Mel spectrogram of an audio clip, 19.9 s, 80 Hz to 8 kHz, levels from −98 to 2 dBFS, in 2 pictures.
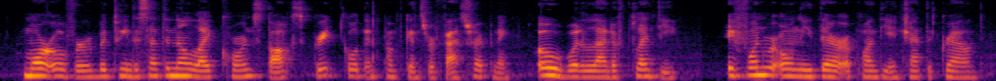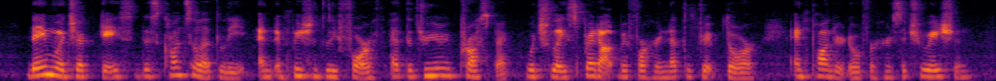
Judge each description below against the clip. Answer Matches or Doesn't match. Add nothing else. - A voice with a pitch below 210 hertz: Matches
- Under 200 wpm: Matches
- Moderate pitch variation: Doesn't match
